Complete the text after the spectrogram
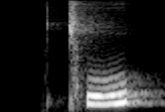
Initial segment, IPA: ǀʰ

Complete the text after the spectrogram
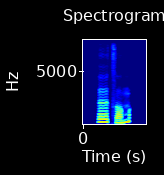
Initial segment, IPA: ɛː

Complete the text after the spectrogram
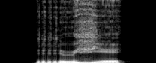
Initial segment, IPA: r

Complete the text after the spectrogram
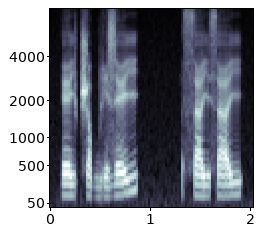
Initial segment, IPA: e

